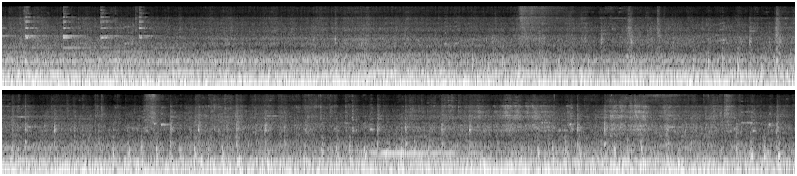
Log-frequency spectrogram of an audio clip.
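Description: Railroad cars rolling past close by: a steady, heavy rumble of wheels on rail with faint ticking clatter, and a brief pitched note about three-quarters of the way through.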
